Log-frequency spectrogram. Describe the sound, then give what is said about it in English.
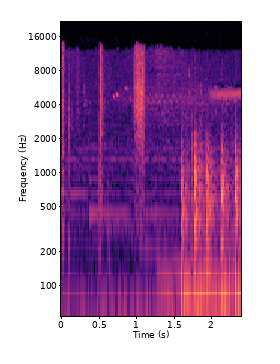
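Knocking on a door of a house in a Cotswolds village in 1947: a few sharp knocks early on, then a quick run of firmer raps near the end, with no talk. “On the 13th of September, 1947, there's a knock on the door.”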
